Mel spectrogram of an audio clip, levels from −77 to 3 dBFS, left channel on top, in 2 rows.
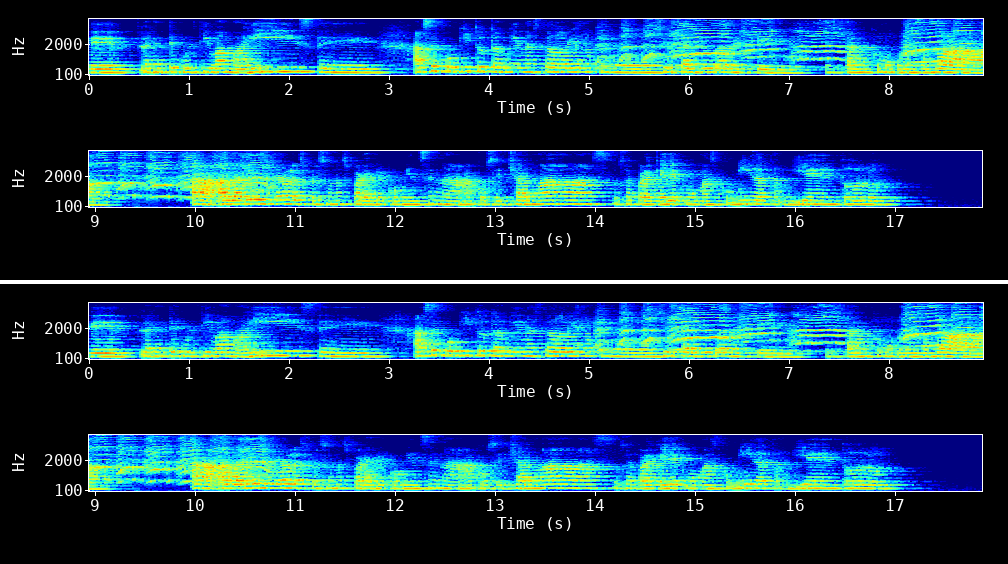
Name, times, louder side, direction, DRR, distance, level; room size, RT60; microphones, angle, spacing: voice 1, 0.0-7.1 7.4-9.1 9.9-16.8, left 1 dB, 40° left, -2 dB, 0.7 m, -21 dB
sound 1, 4.8-7.7 8.1-10.7, right 1 dB, 85° right, 0.9 m, -25 dB
2.7 x 2.5 x 4.0 m, 0.80 s
head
